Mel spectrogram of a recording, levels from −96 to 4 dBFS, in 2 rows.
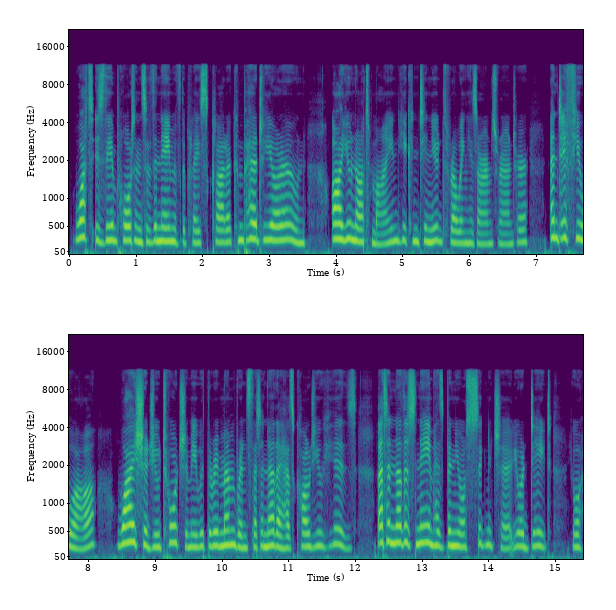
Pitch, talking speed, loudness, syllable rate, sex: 235 Hz, 205 wpm, -17 LUFS, 6.0 syllables/s, female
